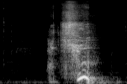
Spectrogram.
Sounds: Sneeze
